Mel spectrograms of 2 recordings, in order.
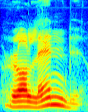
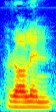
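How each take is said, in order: First: The final d sound is clearly heard. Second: The final d sound is silent. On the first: The speaker calls it wrong. "and not Roland, although the spellings take D at the end" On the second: The speaker calls it right. "It will remain Roland Barthes"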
